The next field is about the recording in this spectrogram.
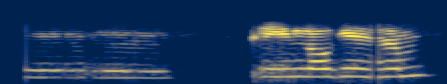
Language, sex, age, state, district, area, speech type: Urdu, female, 18-30, Uttar Pradesh, Gautam Buddha Nagar, rural, conversation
